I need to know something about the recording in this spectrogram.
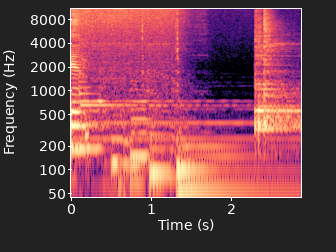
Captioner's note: soundbite of archived recording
